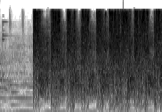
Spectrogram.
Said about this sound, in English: Shots fired! Shots fired! One down!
